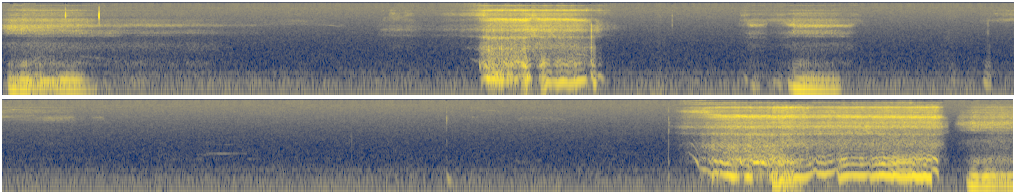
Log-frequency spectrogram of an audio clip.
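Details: A big pig asleep, snoring in spaced bouts: loud, breathy, low rumbling snores followed by long quiet stretches of faint breathing, with the clearest snores near the start, middle and end.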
